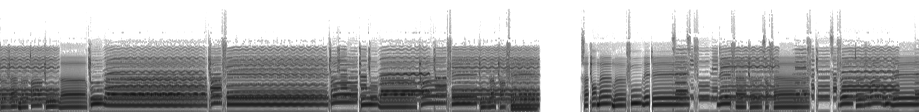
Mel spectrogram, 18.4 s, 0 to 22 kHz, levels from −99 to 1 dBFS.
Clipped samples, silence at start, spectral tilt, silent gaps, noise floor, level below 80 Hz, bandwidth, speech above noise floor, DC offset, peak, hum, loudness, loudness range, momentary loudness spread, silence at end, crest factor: under 0.1%; 0 s; -8.5 dB/octave; 10.82-11.60 s; under -90 dBFS; -40 dBFS; 6.8 kHz; over 75 dB; 0.7%; 0 dBFS; none; -15 LUFS; 3 LU; 5 LU; 0 s; 14 dB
